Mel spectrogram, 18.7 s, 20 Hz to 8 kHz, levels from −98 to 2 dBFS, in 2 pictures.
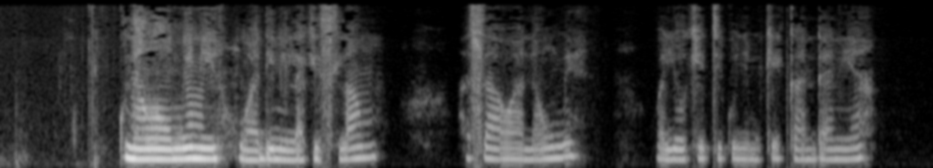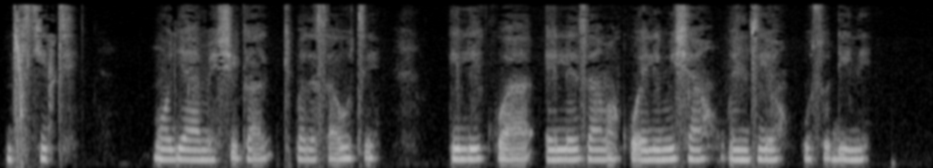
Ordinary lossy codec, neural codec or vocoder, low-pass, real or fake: MP3, 32 kbps; none; 7.2 kHz; real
